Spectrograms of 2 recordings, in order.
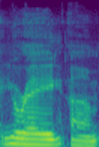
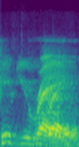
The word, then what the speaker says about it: Ouray: The whole Telluride, Ouray area is just stunning.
